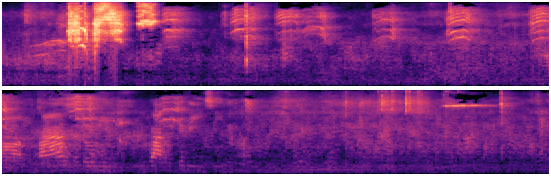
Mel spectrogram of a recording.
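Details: Baby monkey Polino crying loudly in pain after being bitten by another monkey, Maria: a sudden harsh, shrill scream, then a string of short, high, wavering cries repeated about every half second and fading into quieter whimpers.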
